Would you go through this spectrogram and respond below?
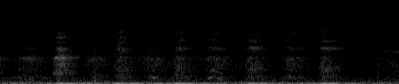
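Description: Breathing exercise of repeated forceful exhales through the nose, about eight rhythmic puffs of air in quick, steady succession, close and soft.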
